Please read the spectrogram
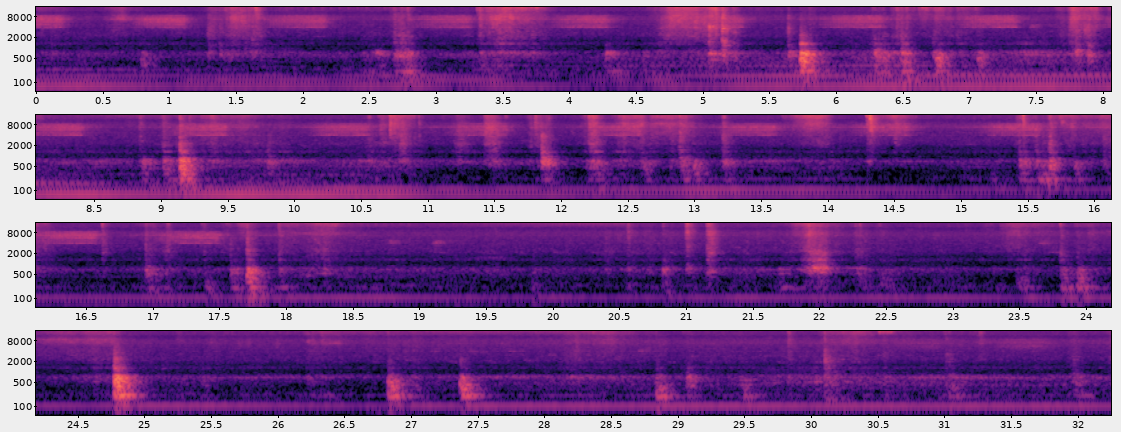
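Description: White plastic pipes knocking, clicking and rubbing against a wooden board as they are slid one by one through drilled holes. The knocks come irregularly, a few sharper than the rest, over a low steady hum.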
